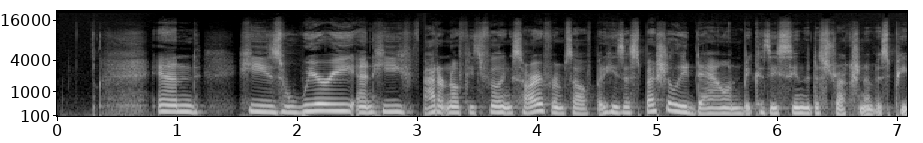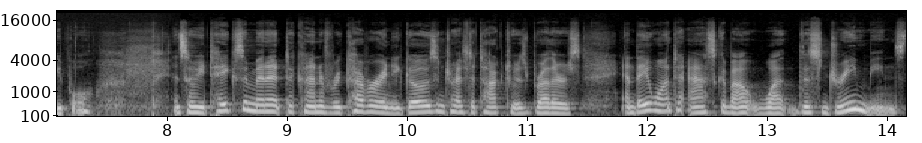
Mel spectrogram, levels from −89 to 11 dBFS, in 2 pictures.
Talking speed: 235 wpm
